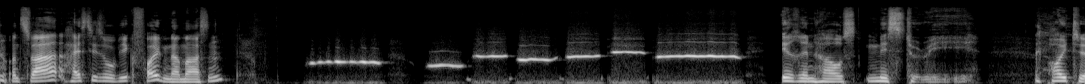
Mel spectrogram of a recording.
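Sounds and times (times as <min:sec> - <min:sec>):
speech: 0:00.0 - 0:02.6, 0:07.8 - 0:09.8, 0:10.4 - 0:10.8
person whistling a short jingle-like tune: 0:03.1 - 0:07.6.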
